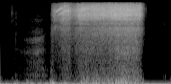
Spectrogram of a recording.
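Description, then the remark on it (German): A single sustained, breathy snake hiss, loud, lasting about a second before cutting off abruptly. No one speaks. “Was war das für ein Geräusch? Eine Schlange!”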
